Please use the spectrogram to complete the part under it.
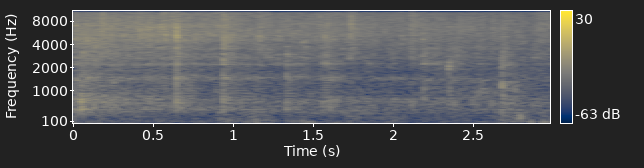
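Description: Steady, crackling sizzle of chopped onion frying in hot oil, with soft scraping stirs now and then; no voices.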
